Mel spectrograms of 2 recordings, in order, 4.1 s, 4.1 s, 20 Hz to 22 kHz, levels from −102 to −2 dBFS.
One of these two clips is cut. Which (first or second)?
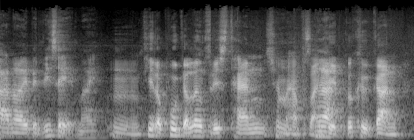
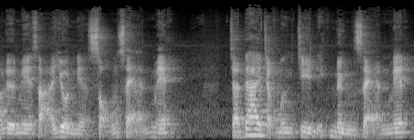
first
